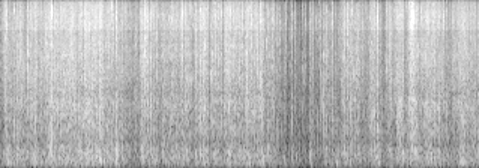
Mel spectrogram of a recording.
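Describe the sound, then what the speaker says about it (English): Gift ribbon being handled and crinkled while dressing a Christmas gift basket, a continuous close, dense rustle with no talk over it. "I'm going to put the little ribbon thingy here on."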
